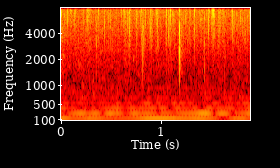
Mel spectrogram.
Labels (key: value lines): label: biophony, midshipman
recorder: SoundTrap 500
